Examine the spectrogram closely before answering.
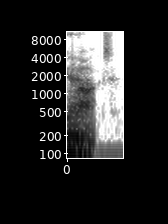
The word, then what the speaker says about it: Clerks: screening of clerks ii i never know whether to say clerks or clerks well the americans say clerks don't they we say clarks okay well then it's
